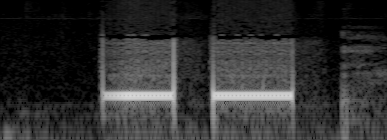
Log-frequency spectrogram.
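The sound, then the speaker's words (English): Telephone keypad dialing tones: two steady, even beeps of the same pitch in quick succession, separated by a short gap, with no talk and only faint background. “I've dialed Basil. I didn't want to do that.”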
